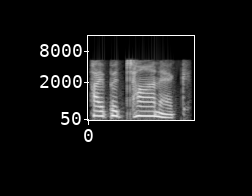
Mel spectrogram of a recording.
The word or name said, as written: hypotonic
